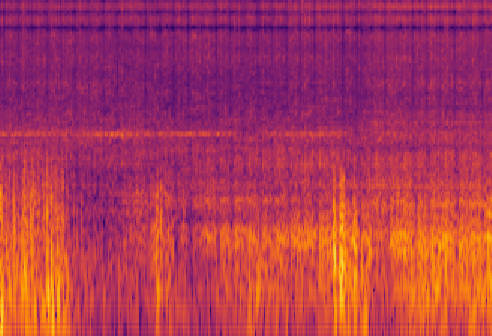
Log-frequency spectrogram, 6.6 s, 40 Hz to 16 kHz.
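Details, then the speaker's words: 1959 Chevrolet Suburban Carryall 3106 with 235 Thrift Master inline-six and 4-speed, about 20-something thousand miles by the early 90s; steady low, smooth, even idle, runs really good; slight exhaust leak mentioned, likely from the flapper. "runs really good."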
